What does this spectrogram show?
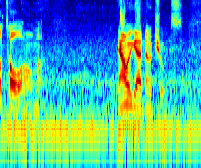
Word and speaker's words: Tullahoma: Alright, so apparently it is Tullahoma. That's the official YouTube video that Caddy Monster pulled. So we're going to have to call it... Now we have to call it Tullahoma.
